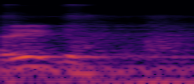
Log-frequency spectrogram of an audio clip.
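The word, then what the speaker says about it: read: पढ़ना क्या होता है, रीड, रीड का भी टू रेड, रीड का भी टू रेड, और स्पेलिंग जो है वो रीड वाला ही रहेगा। पढ़ते इसको रेड है, रीड, रेड, रेड, ठीक है।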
